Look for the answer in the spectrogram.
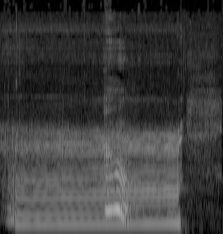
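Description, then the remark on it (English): A person imitates a dog's growl: one sustained, low, rumbling vocal tone lasting under two seconds, with a brief rise in pitch and loudness midway, then it cuts off abruptly. “It started like like growling”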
